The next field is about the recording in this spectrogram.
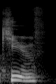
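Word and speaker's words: Kyiv: it kiev is respectful the ukrainians ukrainians call it kiev call it kyuv and russians call it give with more of a like like two-syllable thing kiev is how you're supposed to pronounce it if you're ukrainian he's just doing like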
